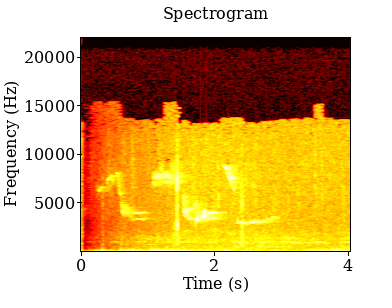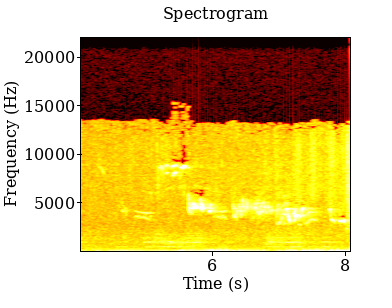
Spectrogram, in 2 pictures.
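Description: Songbirds singing several short, warbling phrases, over low rustling noise.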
